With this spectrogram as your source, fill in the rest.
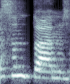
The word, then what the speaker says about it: sometimes: Você pronuncia geralmente a primeira sílaba aqui. Ó. Sometimes. Não é some, nem sometimes, não. É sometimes.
